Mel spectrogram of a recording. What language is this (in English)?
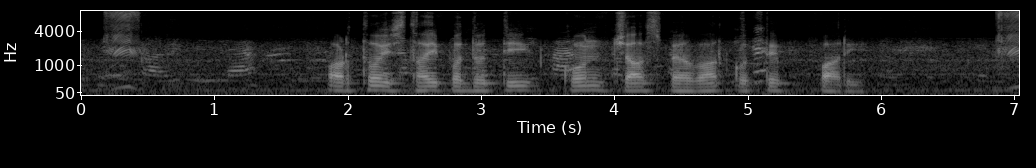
Bangla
